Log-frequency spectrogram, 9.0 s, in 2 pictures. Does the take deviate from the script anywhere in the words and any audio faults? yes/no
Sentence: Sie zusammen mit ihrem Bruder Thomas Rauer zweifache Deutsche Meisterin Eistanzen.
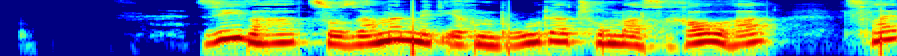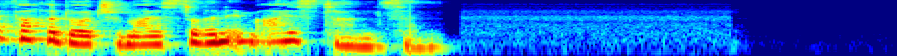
yes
